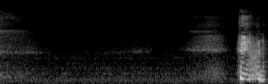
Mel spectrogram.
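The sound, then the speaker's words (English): A single loud sneeze bursts out at the very end, preceded by a couple of soft, breathy inhales in otherwise quiet surroundings. “Sorry, I have to sneeze here.”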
